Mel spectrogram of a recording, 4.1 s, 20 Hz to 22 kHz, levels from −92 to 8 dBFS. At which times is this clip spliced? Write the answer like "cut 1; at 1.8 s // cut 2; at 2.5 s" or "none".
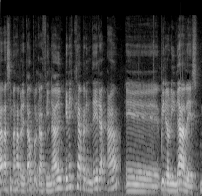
cut 1; at 1.3 s // cut 2; at 2.8 s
